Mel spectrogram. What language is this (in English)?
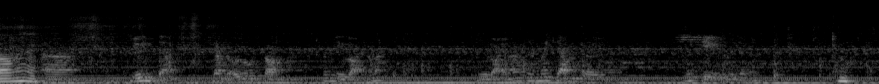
Vietnamese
